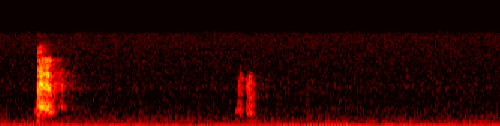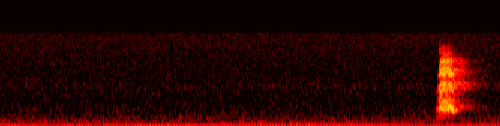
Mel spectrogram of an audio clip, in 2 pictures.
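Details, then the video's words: Barking deer giving single sharp, short barks, one near the start and one near the end about twelve seconds apart, with a fainter bark between them, over a steady low background hum. "barking deer!"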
